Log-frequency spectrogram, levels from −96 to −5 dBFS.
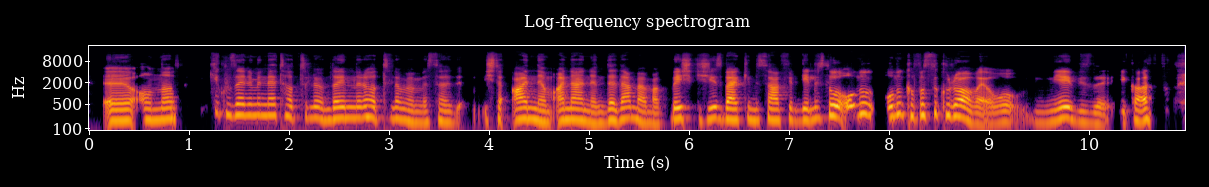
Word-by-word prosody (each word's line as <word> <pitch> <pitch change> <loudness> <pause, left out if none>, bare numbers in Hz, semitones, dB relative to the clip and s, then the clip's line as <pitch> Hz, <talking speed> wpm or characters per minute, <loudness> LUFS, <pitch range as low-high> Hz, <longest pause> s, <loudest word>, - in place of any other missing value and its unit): eee, 175 +1 +3
ondan 185 +1 0
s - - -10 0.3
2 290 - -13
kuzenimi 250 -1 -1
net 245 0 -1
hatırlıyorum, 210 -4 -4
dayımları 205 +1 +1
hatırlamıyorum 200 -6 -3
mesela. 155 0 -7
De - - -13
işte 160 - -5
annem, 185 -4 +4
anneannem, 165 -4 +1
dedem, 195 +2 +1
ben 150 -3 -1
bak 135 0 -6
5 200 +1 +2
kişiyiz, 195 +2 -3
belki 185 0 +5
misafir 180 +1 -1
gelirse 195 +6 -1
o - - +9
onu 240 +4 +2
onun 245 +4 +1
kafası 250 +3 -2
kuru 235 -2 +1
ama 185 -10 +5
ya, - - -1
o 155 +1 -5
niye 165 +6 +1
bizde 145 -4 -7
yıkansın? - - 0
190 Hz, 180 wpm, -24 LUFS, 170-215 Hz, 0.3 s, o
